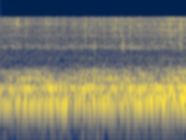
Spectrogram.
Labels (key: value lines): label: anthrophony, boat engine
recorder: HydroMoth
